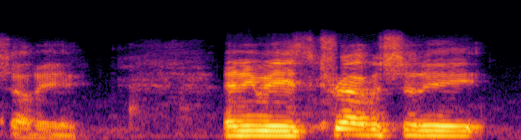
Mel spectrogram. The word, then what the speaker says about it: Charest: So pretty sure it's pronounced Charest.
